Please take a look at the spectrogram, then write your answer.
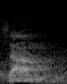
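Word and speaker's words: Psalm: 히브리어로는 테힐링 찬송이라고 하는데 헬라어로는 프잘머이 그래서 어 영어는 앞에 피발음을 안 하고 해 가지고 삼 이렇게 발음을 하고 있습니다.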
